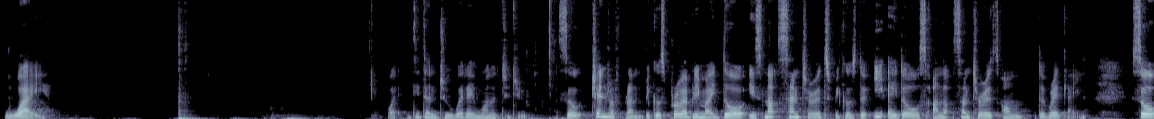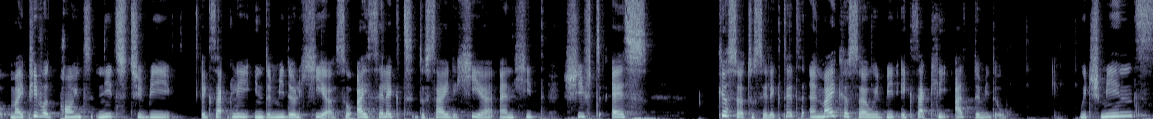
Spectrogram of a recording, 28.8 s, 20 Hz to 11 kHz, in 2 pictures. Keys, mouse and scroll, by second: 6.0 ctrl+z, 9.6-13.2 middle drag, 16.5-19.0 right drag, 17.5-19.4 middle drag, 21.5 shift+s, 28.2 a, 28.7 a.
